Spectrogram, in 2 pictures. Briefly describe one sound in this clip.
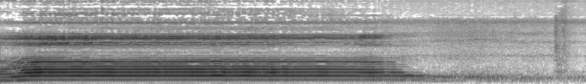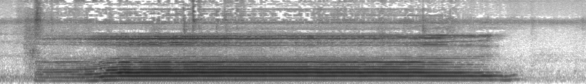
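An elderly man chants a long, steady note close to a microphone.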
